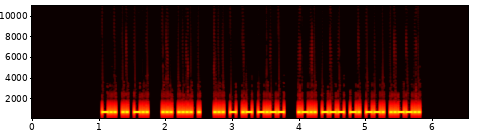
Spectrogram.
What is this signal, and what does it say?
Morse code, heard as a keyed tone, about 40 wpm, 700 Hz. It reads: DID SHE STAY LONG?
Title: Sentences from Top 500 Words 40wpm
